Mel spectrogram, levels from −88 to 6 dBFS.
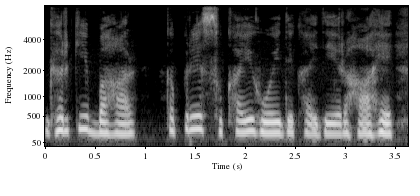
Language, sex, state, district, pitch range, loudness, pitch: Hindi, female, Arunachal Pradesh, Longding, 180-215 Hz, -14 LUFS, 195 Hz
